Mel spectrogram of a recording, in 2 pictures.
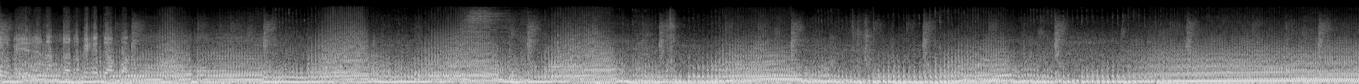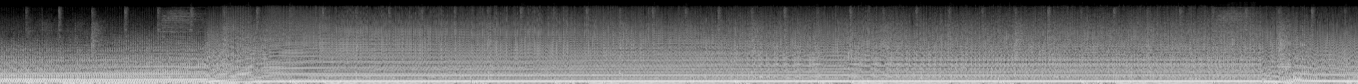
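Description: A Yamaha Aerox 155 scooter fitted with an upgraded CVT set and radiator revs hard on a dyno, rising through repeated surges before settling into a loud, sustained high-rpm drone with a rising pitch, close and continuous.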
